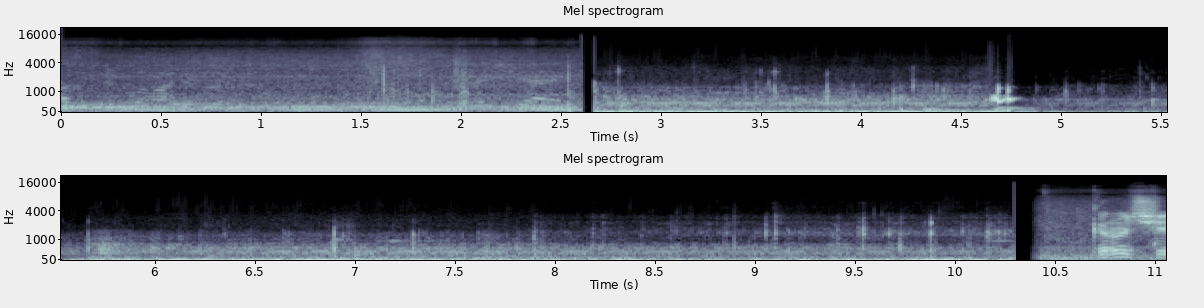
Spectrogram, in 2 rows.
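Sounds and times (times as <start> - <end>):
water noise: 2.6 - 10.4
water swirl: 2.7 - 10.3.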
